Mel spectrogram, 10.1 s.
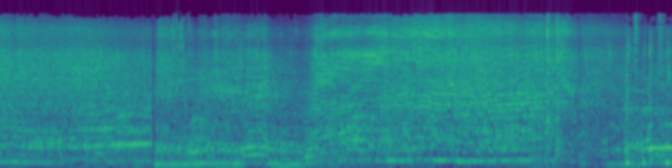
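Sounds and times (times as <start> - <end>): racing car engine revving: 0.0 - 10.0.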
